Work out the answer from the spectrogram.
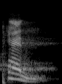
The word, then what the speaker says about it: pen: no no no so whenever you read words starting with the letters t t k you have to pronounce them in such a way that you feel an expulsion of air okay for example this is a pen okay it's a pen not simply pen so just keep your hand in front of your mouth and say pen you can feel the air you have to give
